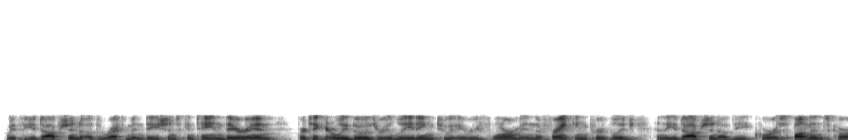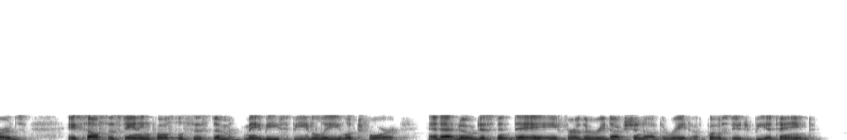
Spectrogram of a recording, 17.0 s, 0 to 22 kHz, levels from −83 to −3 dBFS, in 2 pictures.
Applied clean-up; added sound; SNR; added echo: none; none; none; none.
